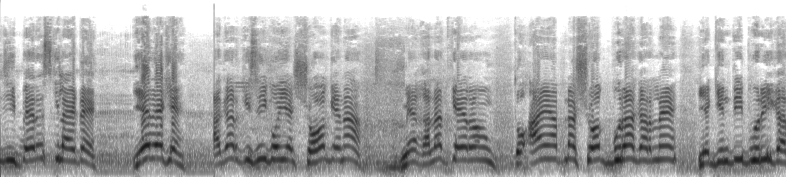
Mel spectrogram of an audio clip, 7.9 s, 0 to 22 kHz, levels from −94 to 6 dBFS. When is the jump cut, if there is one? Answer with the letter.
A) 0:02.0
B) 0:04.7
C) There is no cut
A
